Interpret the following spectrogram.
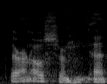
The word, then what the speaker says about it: Theranos: And Theranos, I think, is that the way you pronounce it, Charlie? Theranos?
